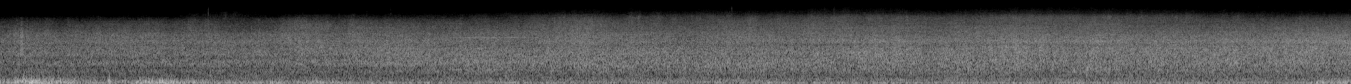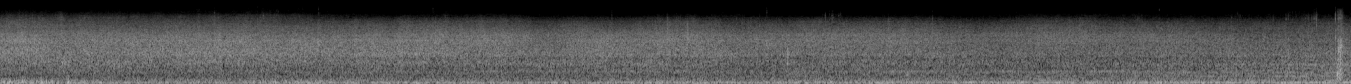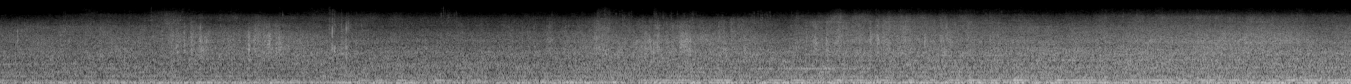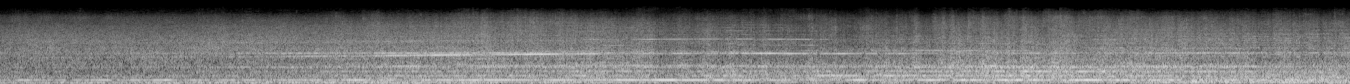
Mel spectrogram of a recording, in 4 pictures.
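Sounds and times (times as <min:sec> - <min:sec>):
diesel locomotive engine: 0:00.0 - 0:54.0
train wheels rolling on rails: 0:00.0 - 0:54.0.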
